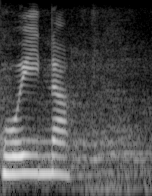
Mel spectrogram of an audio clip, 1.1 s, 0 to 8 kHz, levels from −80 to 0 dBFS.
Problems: continuous background conversations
